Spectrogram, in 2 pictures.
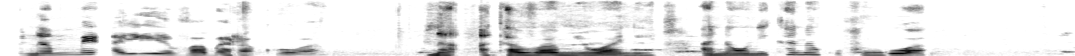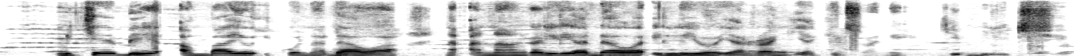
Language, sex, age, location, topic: Swahili, female, 18-24, Kisumu, health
